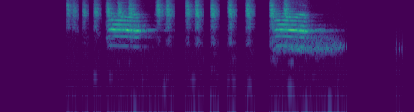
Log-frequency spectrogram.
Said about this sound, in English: I really hope the podcast can pick up all this wildlife. Because the birds are skittering and shit like that. Yeah, the birds are soothing.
